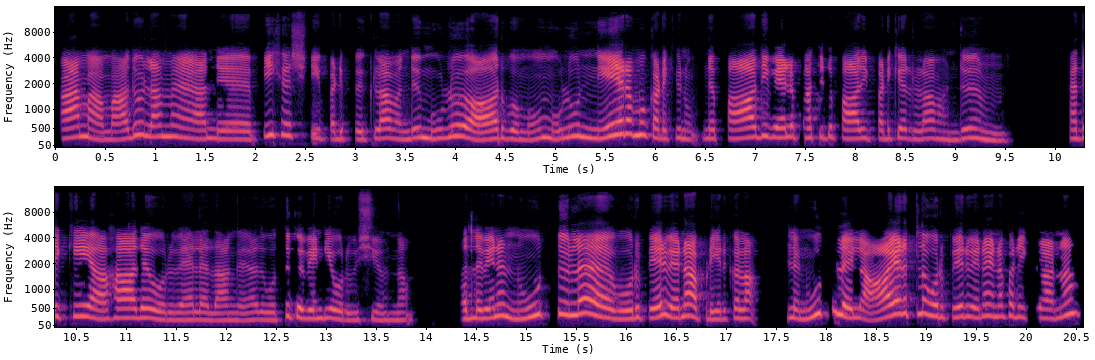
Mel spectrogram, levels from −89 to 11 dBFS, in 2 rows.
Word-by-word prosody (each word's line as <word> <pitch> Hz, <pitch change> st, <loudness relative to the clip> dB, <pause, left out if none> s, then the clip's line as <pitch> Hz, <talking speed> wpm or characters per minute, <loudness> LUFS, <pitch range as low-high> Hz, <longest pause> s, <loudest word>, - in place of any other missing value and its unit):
ஆமாமா, 225 Hz, -7 st, 0 dB
அதும் 320 Hz, +7 st, -3 dB
இல்லாம 280 Hz, 0 st, 0 dB, 0.3 s
அந்த 230 Hz, -1 st, -4 dB, 0.4 s
பி.எச்.டி 310 Hz, 0 st, -2 dB
படிப்புக்கெல்லாம் 210 Hz, +3 st, -4 dB
வந்து 210 Hz, +3 st, -5 dB, 0.2 s
முழு 245 Hz, +5 st, -4 dB, 0.3 s
ஆர்வமும், 220 Hz, 0 st, -3 dB
முழு 245 Hz, +6 st, -5 dB, 0.3 s
நேரமும் 325 Hz, +4 st, +6 dB
கெடைக்கணும். 230 Hz, -1 st, -4 dB
இந்த 230 Hz, 0 st, -4 dB, 0.2 s
பாதி 255 Hz, +5 st, +3 dB
வேலை 255 Hz, +2 st, +4 dB
பார்த்துட்டு 255 Hz, +1 st, -5 dB
பாதி 230 Hz, +1 st, +1 dB
படிக்கிறதுலாம் 225 Hz, 0 st, -5 dB
வந்து, 205 Hz, +5 st, -6 dB, 1.0 s
கதைக்கே 265 Hz, +4 st, 0 dB, 0.2 s
ஆகாத 245 Hz, +2 st, +2 dB, 0.2 s
ஒரு 195 Hz, -1 st, -7 dB
வேல 195 Hz, 0 st, -5 dB
தாங்க. 190 Hz, 0 st, -7 dB, 0.2 s
அது 200 Hz, -, -7 dB
ஒத்துக்க 255 Hz, +8 st, -3 dB
வேண்டிய 235 Hz, +1 st, -1 dB
ஒரு 190 Hz, -2 st, -8 dB
விஷயம் 195 Hz, -1 st, -9 dB
தான். 195 Hz, -, -13 dB, 0.5 s
அதில 230 Hz, +1 st, -1 dB
வேணா 285 Hz, +5 st, +3 dB, 0.2 s
100த்துல 320 Hz, -, 0 dB, 0.5 s
ஒரு 225 Hz, +4 st, -1 dB
பேர் 270 Hz, +6 st, +5 dB
வேணா 270 Hz, +4 st, +5 dB
அப்டிருக்கலாம். 220 Hz, +1 st, -3 dB, 0.3 s
இல்ல 250 Hz, -, -3 dB
100த்துல 350 Hz, +1 st, +1 dB
இல்ல 235 Hz, -4 st, -1 dB, 0.2 s
1000த்துல 355 Hz, +5 st, +7 dB
ஒரு 270 Hz, -, -5 dB
பேர் 275 Hz, +2 st, +2 dB
வேணா 270 Hz, +4 st, +1 dB
என்ன 280 Hz, -, -2 dB
பண்ணிக்கலான்னா, 255 Hz, 0 st, -2 dB
245 Hz, 135 wpm, -22 LUFS, 220-280 Hz, 1.0 s, 1000த்துல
